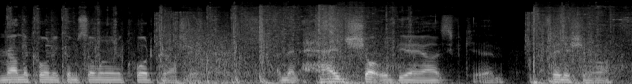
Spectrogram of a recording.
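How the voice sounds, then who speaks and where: At a moderate pace, a man speaks in a flat monotone over noticeable background noise. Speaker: gamer. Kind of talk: gameplay voiceover commentary.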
